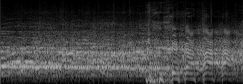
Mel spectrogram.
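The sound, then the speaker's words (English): A large crowd at the first live Doug Loves Movies show at Skankfest chants loudly and raggedly on a Friday afternoon, voices out of sync, with a dense roar of many people and rhythmic rising shouts toward the end. “It was like half the crowd knows the chant and the other half is just here to have a nice time on a Friday afternoon.”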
